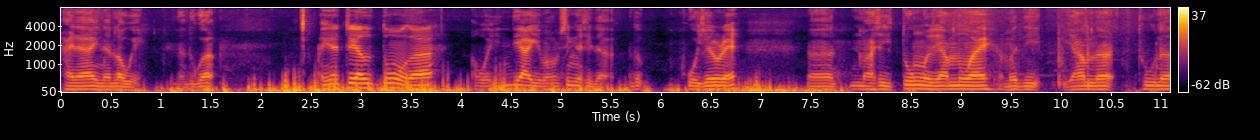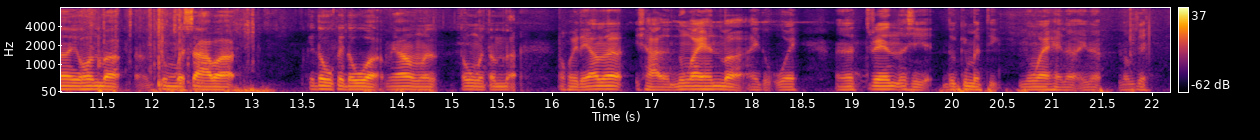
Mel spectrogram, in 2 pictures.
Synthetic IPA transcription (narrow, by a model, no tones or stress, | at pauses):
hajnɐːjnɐlɐwḛɐduɡɐ | ɐjnɐtɾeltoŋɐɡɐɐkʰojḭndijaɡimɐpʰɐmsiŋɐs̬idɐ̰ɐduhozeɾɾe | mas̬itoŋɐsijamnuŋajɐmɐdijamnɐtʰunɐjowhɦɐnbɐtuŋbɐsaβɐ | kʰedɐwkʰedɐwɐmɐjamɐmɐ | tɐwŋɐtɐmdɐ | ɐkʰojdɐjamnɐisadɐnuŋajhɐnbɐa̰jdṵʔoj | ɐjnɐtɾenɐs̬iɐdukːimɐtik̚nuŋajɦajnɐɐ̰jnɐlɐwzɐj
